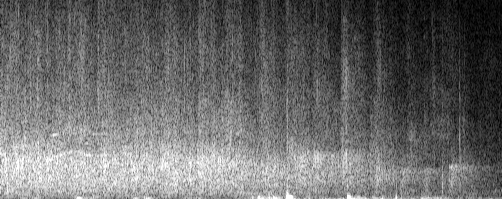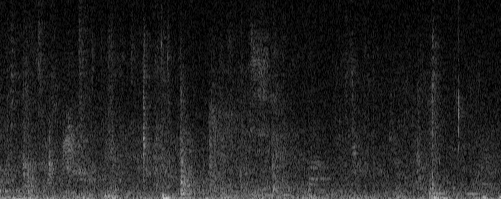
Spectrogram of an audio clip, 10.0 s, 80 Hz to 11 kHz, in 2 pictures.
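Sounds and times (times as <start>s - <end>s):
audience applause: 0.0s - 5.1s.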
